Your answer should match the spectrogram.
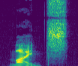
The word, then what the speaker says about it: Mainz: Mainz.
